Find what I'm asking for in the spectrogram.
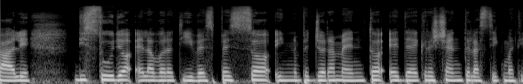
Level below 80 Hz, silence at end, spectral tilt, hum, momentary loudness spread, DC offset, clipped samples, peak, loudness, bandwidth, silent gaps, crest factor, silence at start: -38 dBFS; 0 s; -6 dB/octave; none; 5 LU; under 0.1%; under 0.1%; -6 dBFS; -18 LUFS; 16.5 kHz; none; 12 dB; 0 s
